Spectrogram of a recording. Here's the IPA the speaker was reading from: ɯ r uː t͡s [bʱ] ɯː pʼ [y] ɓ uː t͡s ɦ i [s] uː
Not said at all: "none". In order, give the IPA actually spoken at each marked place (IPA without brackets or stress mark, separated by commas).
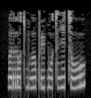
bʱ, y, t͡s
